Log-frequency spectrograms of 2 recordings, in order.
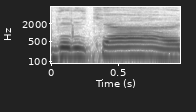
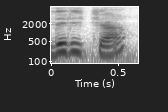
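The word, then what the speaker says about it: Delica: Les perles, les délicats, les Miyuki, on les trouvait nulle part.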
